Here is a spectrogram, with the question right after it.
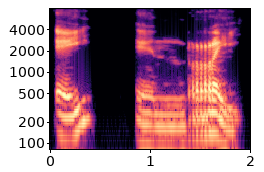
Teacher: vamos a pronunciarla como una E un poquito larga, con un pequeño sonidito de I al final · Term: diptongo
